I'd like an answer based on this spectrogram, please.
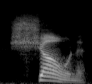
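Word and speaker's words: Sjón: I made sure to double-check this pronunciation. Schoen is the co-writer of The Northman.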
